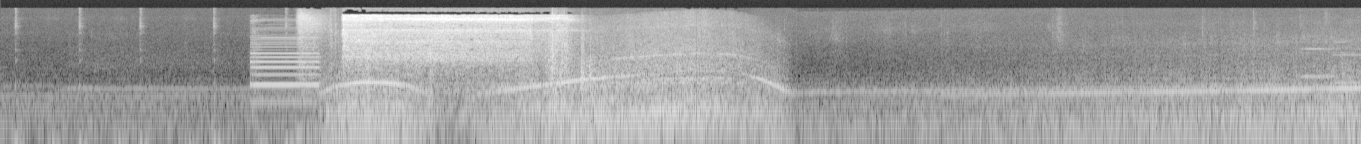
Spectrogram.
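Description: A bus engine hums steadily and rises in pitch as the bus speeds up.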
